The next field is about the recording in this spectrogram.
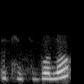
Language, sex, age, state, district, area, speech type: Dogri, female, 18-30, Jammu and Kashmir, Udhampur, rural, conversation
